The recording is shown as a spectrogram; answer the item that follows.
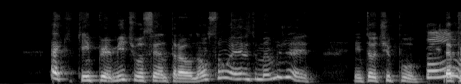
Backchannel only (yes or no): no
